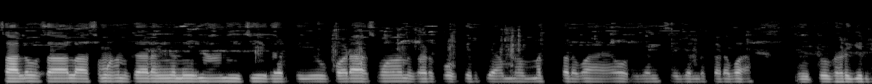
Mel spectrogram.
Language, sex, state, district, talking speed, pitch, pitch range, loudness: Hindi, male, Bihar, Saharsa, 165 wpm, 140 Hz, 135-140 Hz, -26 LUFS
